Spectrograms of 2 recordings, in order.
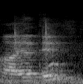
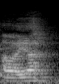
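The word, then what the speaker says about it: آية: Because ta marbuta is never pronounced. When it comes at the end, or if it is the only word, I don't say ayat. Like this case, I say zalim. I pronounce meme. But here I don't pronounce ta. I say ayah.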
